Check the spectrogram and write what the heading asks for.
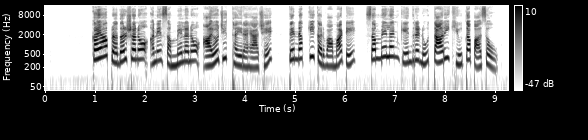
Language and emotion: Gujarati, neutral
